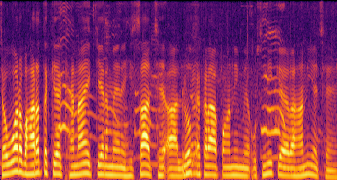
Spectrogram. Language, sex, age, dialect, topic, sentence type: Maithili, male, 18-24, Bajjika, agriculture, statement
